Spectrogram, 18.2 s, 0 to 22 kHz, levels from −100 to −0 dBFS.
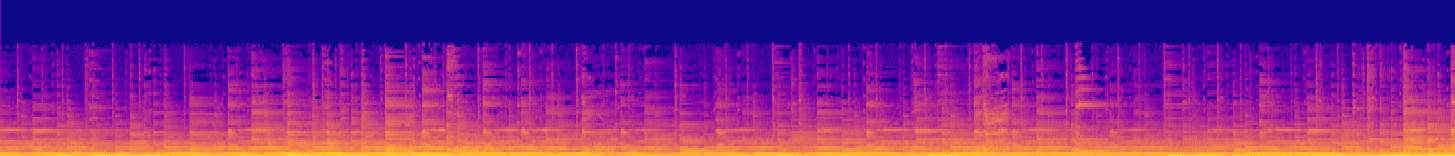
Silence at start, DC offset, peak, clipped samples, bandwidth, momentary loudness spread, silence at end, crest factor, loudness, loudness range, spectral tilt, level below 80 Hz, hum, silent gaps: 0 s; under 0.1%; -2 dBFS; under 0.1%; 12 kHz; 6 LU; 0 s; 12 dB; -15 LUFS; 4 LU; -8 dB/octave; -32 dBFS; none; none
